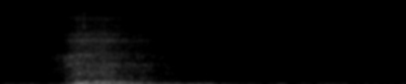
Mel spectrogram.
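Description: A man's short sigh, one breath out that starts sharply and fades within about half a second.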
